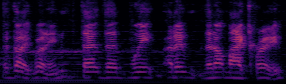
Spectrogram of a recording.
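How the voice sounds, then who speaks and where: Male player, bright forceful tone, banters and trips over words. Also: a little high, fairly even intonation, fairly quick, soft background music. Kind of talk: tabletop role-play.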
